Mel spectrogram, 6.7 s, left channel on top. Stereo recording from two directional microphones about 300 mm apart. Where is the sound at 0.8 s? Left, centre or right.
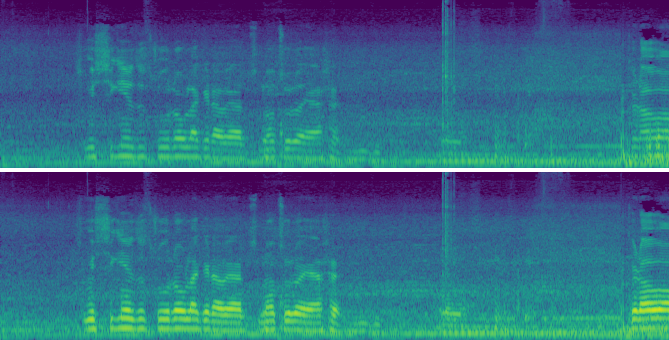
Centre.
